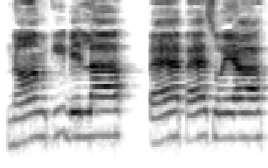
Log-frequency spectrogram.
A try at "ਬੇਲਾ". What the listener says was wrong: ਬੇਲਾ ਨਹੀਂ ਕਹਿਣਾ, ਜੇ ਬੇਲਾ ਕਵਾਂਗੇ ਤਾਂ ਉਹਦਾ ਅਰਥ ਜੰਗਲ ਬਣ ਜਾਂਦਾ। ਬੇਲਾ ਸਮਾਂ ਪੋਲਾ ਉਚਾਰਨ ਕਰਨਾ।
